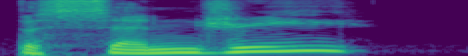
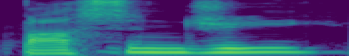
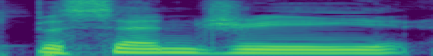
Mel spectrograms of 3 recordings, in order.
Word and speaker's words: Basenji: In TTTB 64, that was dog law, I mispronounced the name of the breed, which is apparently pronounced Basenji. I think I called it Basenji.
